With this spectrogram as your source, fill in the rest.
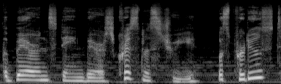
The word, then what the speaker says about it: Berenstain: of this well for many of us the baron Steen bears are the Beloved characters of our youth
